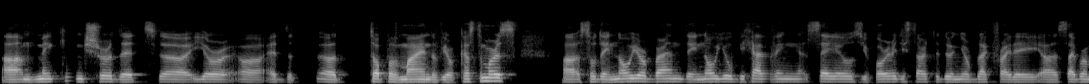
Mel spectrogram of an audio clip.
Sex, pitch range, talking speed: male, 115-130 Hz, 205 wpm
